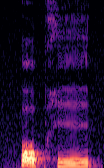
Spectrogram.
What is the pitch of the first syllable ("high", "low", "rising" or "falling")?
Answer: falling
